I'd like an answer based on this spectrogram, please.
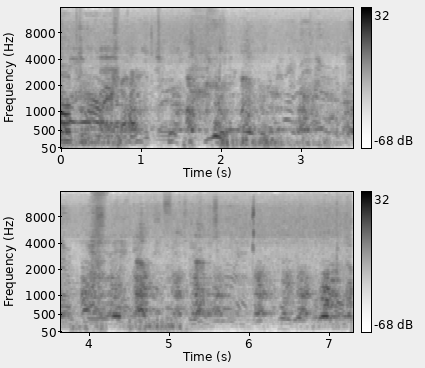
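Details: Several Alaskan huskies at a ranger sled dog demo in Denali National Park, Alaska, brought in on two paws and eager for the sled harness; continuous excited barking and yipping mixed with voices.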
